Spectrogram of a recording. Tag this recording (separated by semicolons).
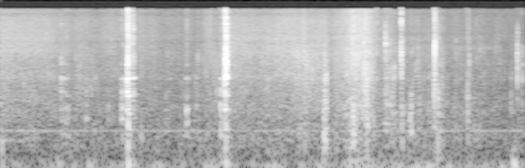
cartridge; cartridges; clothing; gun; gun-sleeve; loading; over-and-under; pheasants; rustling; season; shells; shooting; shot; shotgun; side-by-side; sleeve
